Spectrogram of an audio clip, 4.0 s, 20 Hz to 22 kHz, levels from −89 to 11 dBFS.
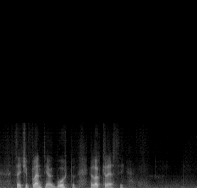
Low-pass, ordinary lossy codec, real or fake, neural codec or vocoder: none; none; fake; codec, 16 kHz, 0.3 kbps, FocalCodec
